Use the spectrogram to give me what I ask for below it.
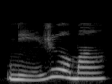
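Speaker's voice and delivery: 니热吗 said at normal speed with clear tones; natural-speed repeat; Chinese at pace. Shown as a demonstration. Teacher repeats the question at normal speed. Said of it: "어떻게 대답해야 한다".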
